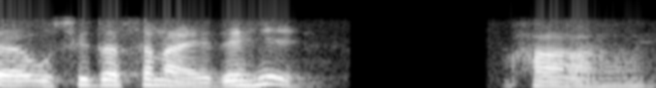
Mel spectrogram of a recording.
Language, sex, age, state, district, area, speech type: Dogri, male, 18-30, Jammu and Kashmir, Reasi, urban, conversation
